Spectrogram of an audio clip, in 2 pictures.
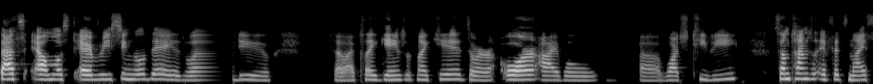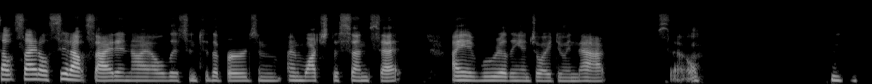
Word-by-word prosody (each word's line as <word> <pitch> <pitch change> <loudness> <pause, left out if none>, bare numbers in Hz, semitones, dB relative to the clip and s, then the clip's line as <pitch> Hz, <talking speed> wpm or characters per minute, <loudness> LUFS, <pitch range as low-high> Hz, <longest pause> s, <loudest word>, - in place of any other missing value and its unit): That's 245 0 +10
almost 230 0 +6
every 225 +1 +7
single 235 0 0
day 235 -2 +1
is 200 - -5
what 195 0 -1
I 200 0 -14
do. 205 -3 -5 0.6
So, - - -2
I - - -2
play 215 -1 0
games 215 +1 +3
with 220 - -9
my 220 -1 +2
kids 235 +1 -2
or 190 -2 0
or 220 +1 +7
I 200 -1 +2
will, 190 -1 -6 0.4
uh, 180 -1 -6
watch 195 0 -2
TV. 230 +4 -4 0.3
Sometimes 255 0 +5
if 230 0 -2
it's 225 0 -2
nice 215 +2 0
outside, 235 +1 +1
I'll 215 - -1
sit 245 -3 +1
outside 180 -2 0
and 180 -1 -5
I'll 175 -1 -5
listen 180 +1 -10
to 190 - -13
the 185 -1 -5
birds 175 0 -4
and 175 -1 -11
and 185 -1 -5
watch 180 0 -3
the 180 - -9
sunset. 175 -2 -3 0.5
I 190 -1 +1
really 180 -1 -4
enjoy 170 -1 -7
doing 160 0 -11
that, 160 -1 -3 0.5
so - - -15 1.6
Mhm. 180 -3 -8
200 Hz, 170 wpm, -25 LUFS, 180-225 Hz, 1.6 s, That's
